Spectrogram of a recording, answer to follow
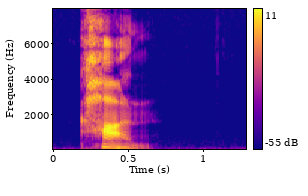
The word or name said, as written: kan4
